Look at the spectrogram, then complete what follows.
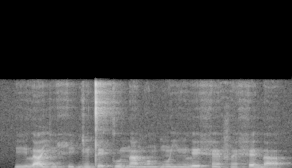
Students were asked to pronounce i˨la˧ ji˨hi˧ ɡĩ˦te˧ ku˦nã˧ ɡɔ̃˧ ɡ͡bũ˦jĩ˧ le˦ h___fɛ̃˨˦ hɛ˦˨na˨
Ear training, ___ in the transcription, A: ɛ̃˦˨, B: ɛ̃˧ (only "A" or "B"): A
